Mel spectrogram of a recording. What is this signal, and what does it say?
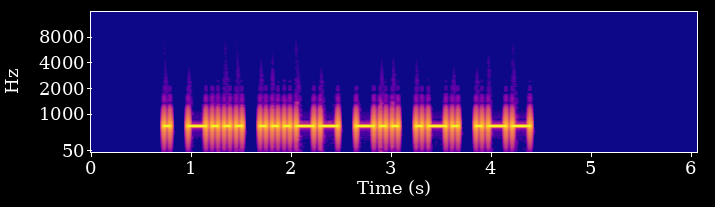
Morse code, heard as a keyed tone, about 20 wpm, 700 Hz. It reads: EB3DRW
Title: DXCC-100 Call Signs - 6 Characters - 20wpm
